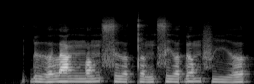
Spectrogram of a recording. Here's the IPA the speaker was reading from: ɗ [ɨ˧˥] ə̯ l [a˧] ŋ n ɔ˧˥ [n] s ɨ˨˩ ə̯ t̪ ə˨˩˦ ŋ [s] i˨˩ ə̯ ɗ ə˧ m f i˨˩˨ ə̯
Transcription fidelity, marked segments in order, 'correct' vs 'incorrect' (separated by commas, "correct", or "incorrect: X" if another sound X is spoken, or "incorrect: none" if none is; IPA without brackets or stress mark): incorrect: ɨ˨˩˨, correct, correct, correct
